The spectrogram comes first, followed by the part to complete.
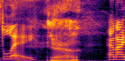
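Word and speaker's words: Leigh: oh you can't well she goes it's like slay so she says lay yeah and I say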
